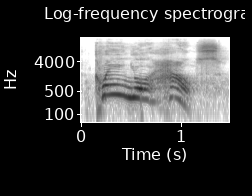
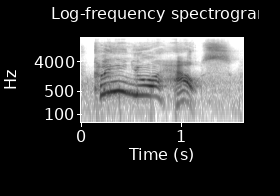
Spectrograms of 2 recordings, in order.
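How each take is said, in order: First: Slow stretched "Clean", a bit higher; emphatic command. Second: Slow, much higher, stretched "Clean"; emphatic command. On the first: Repeating her advice to listeners, slow and firm. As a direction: lean on each word. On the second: Telling listeners to prepare, slow emphatic command. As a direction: hammer each word slowly. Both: Real, not acted. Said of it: "so emphatically and so passionately".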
